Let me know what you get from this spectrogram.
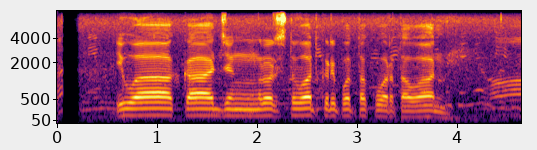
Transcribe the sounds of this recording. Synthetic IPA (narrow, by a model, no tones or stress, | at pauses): ʔiwakad͡ʒɨŋrɔt̪̚st̪uwat̪̚kəɾipɔt̪ɔkuwart̪awan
